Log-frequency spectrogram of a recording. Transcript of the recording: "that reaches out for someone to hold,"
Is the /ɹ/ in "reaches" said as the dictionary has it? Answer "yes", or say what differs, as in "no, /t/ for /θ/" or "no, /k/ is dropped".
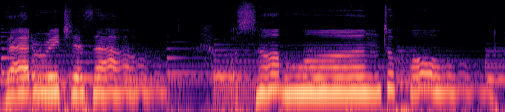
yes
